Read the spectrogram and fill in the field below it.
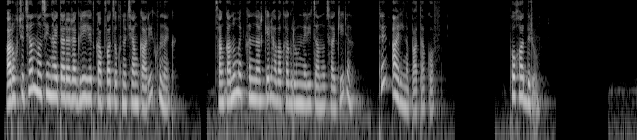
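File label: Armenian female Narration; voice over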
